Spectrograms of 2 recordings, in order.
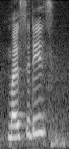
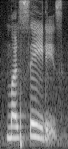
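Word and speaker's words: Mercedes: लोग सब क्लासिफिकेशन हैं अब इसको क्या बोलते हैं मरीज नो इट्स रॉन्ग मर्सिडीज से मर्सिडीज़ मर्सिडीज मर्सिडीज मर्सिडीज़ Benz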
